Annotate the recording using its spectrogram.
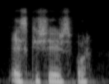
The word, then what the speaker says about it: Eskişehirspor: Wie spricht man den Namen richtig aus? Eskişehirspor. Ja, genau so.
